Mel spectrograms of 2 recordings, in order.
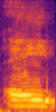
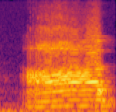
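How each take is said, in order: First: The letter is named as in English. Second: The letter is named as in Russian. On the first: "영어로 A, B, C, D 하고 읽는 게 아니라" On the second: "러시아식으로"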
